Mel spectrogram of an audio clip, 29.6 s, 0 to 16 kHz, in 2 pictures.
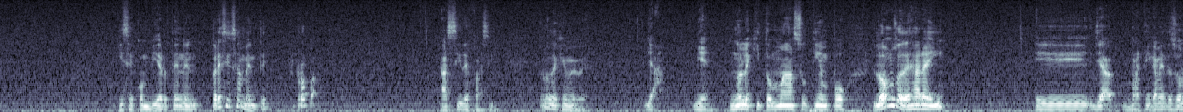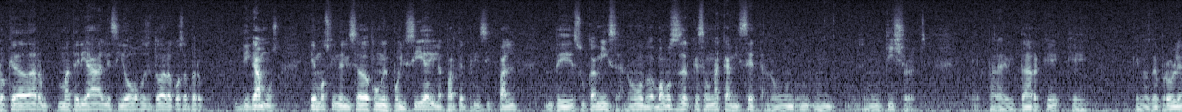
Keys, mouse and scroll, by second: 6.7 click, 7.8 click, 25.0 click, 27.0-29.5 middle drag.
